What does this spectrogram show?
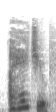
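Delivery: put-on high, whiny teenage snap; hammed-up adolescent scorn; mock sulky teen. Fourteen-year-old snaps at a parent, high and whiny. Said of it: "a fourteen-year-old would be like".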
